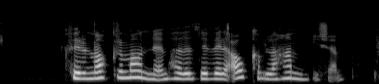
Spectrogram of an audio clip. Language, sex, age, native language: Icelandic, female, 11, Icelandic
